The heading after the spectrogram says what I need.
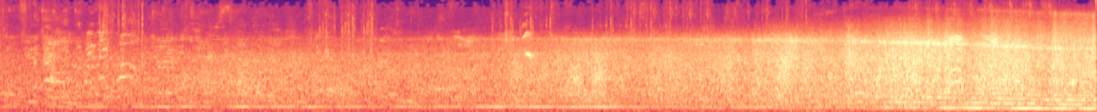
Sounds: airplane flyby

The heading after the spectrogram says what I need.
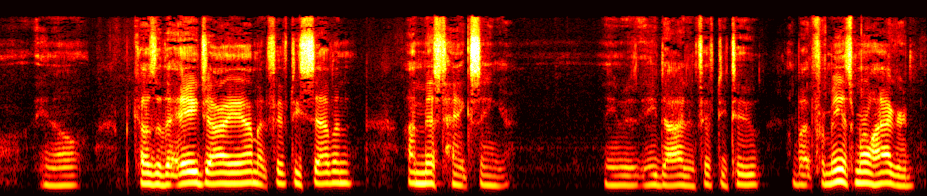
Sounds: Speech

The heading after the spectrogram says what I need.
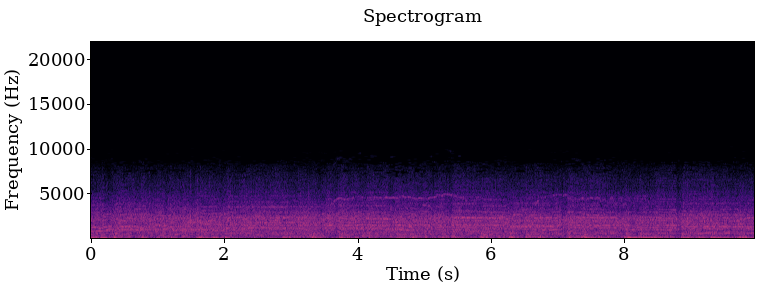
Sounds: Percussion, Drum, Drum roll

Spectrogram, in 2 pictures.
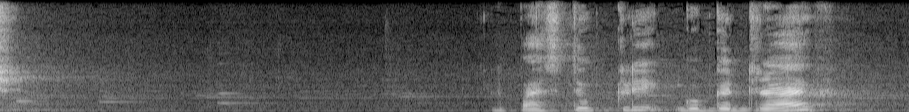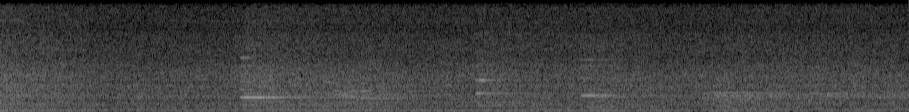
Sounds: Music, Speech

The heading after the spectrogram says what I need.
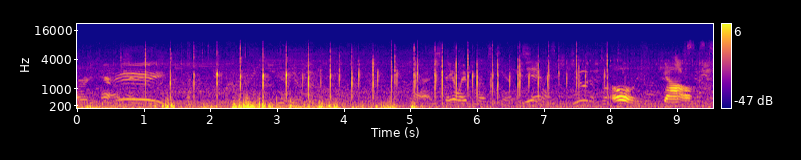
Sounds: Speech

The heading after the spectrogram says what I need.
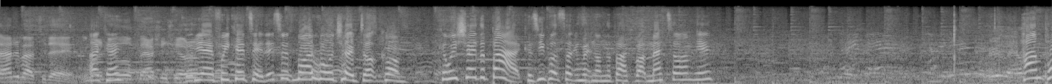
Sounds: Music, Speech

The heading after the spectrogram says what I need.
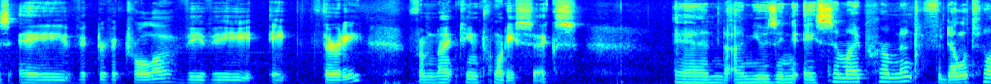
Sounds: Speech

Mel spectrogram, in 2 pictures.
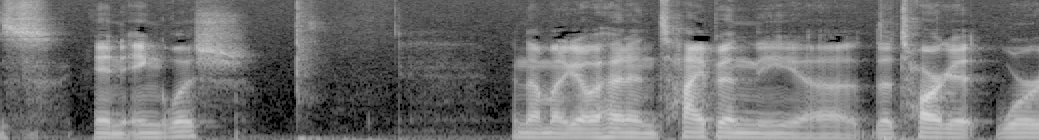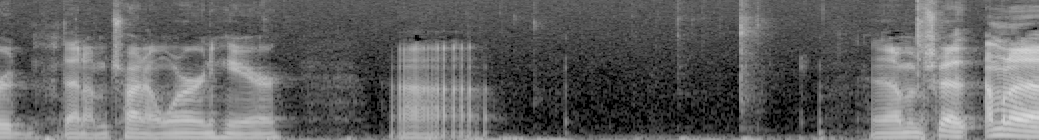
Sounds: Speech, Clicking

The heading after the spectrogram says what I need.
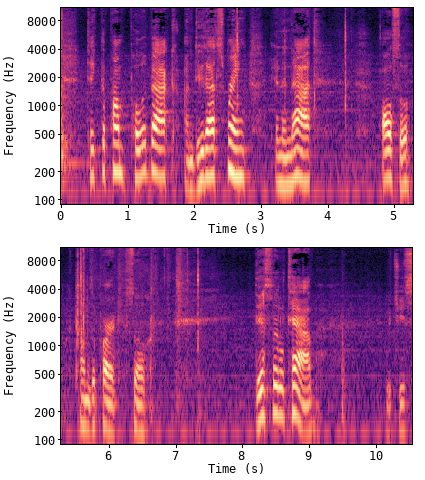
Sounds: Speech, inside a large room or hall

